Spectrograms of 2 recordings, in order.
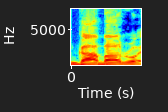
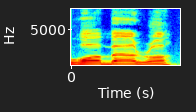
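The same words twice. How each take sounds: First: গাবারহ with a plain, thin গা, the mistake to avoid; wrong thin reading. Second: গবারহ with a thick, rounded গ from the throat; correct heavy ghain. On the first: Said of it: "গাবারহ এটা হবে না". (ভুল উচ্চারণ, গাবারহ পাতলা করে) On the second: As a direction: say গবারহ full-mouthed and heavy. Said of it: "এটা হবে না". (গবারহ ভারী ও মোটা করে) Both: Shown as a demonstration.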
